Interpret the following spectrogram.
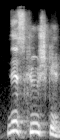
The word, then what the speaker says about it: Nichushkin: Nichushkin.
